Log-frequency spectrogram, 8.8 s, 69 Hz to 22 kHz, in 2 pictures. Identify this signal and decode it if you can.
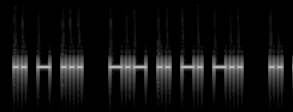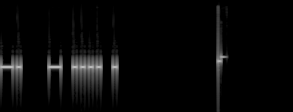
Morse code, heard as a keyed tone, about 20 wpm, 700 Hz. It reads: ITS KIND IN THE
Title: Sets of 8 Words - 20wpm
